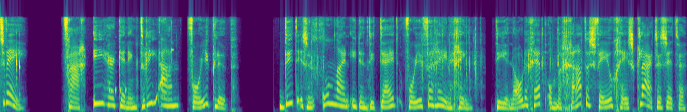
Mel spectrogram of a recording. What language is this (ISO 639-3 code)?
nld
